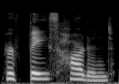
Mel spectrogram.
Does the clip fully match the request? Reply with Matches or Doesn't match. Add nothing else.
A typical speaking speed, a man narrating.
Doesn't match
